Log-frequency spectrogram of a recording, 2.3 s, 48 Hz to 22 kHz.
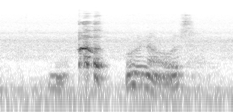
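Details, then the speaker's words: Persistent hiccups running over 12 minutes, described as worsening and painful and not normal. A sharp, abrupt hiccup with a short voiced groan, a sudden spasm snapping the breath shut. "God damn. They're getting worse. God damn. They're getting painful. This is not noral. Holiday hiccups."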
